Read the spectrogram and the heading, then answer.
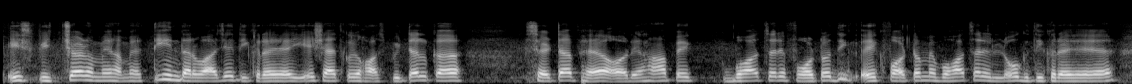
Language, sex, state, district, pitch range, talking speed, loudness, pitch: Hindi, male, Chhattisgarh, Bastar, 155-180 Hz, 170 wpm, -14 LUFS, 170 Hz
